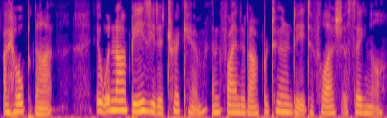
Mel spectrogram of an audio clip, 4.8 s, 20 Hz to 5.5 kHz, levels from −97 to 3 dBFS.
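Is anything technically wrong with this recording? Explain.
No, there's nothing technically wrong to point to in this speech clip; it sounds fine all the way through.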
